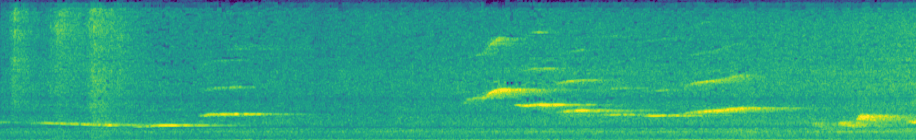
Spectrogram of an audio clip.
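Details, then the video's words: White-rumped shama in song at the close of the breeding season. Long descending whistles give way to a quick string of high, clear piping notes that climb and rise again, with low rumble underneath. "Chòe lửa bông hót cuối mùa sinh sản"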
